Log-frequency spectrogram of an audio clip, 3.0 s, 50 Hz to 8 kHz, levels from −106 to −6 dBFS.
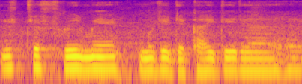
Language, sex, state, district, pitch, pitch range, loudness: Hindi, male, Bihar, Katihar, 120 Hz, 115-130 Hz, -15 LUFS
